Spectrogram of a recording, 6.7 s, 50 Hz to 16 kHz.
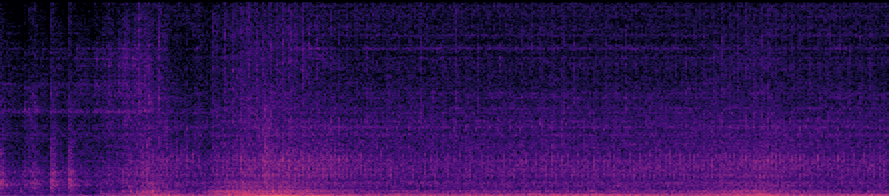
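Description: Toyota 4A-GE 20-valve four-cylinder engine picking up about a second in and rising briefly before settling into an idle, running on three of its four cylinders.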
